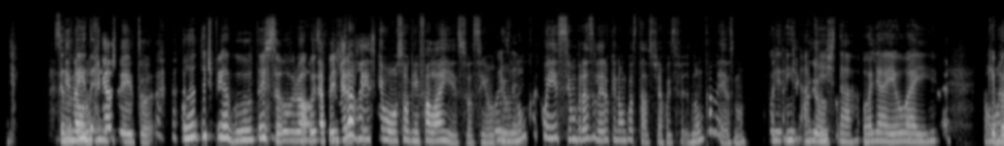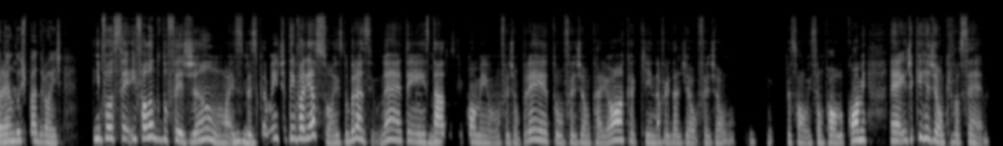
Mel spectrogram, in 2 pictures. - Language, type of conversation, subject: Portuguese, podcast, Como eram as refeições em família na sua infância?
- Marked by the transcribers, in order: chuckle; other background noise; laugh; chuckle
